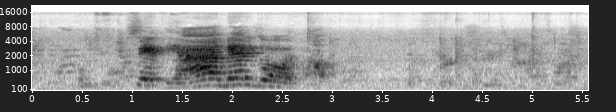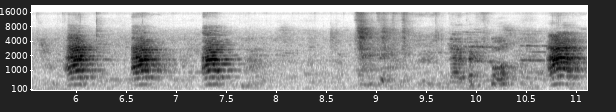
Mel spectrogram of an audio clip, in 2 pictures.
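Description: A young woman gives short, firm commands close by.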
